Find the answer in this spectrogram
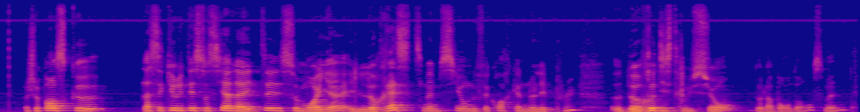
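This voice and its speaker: A woman's dark, mellow tone shows ordinary pitch variation and big swings in loudness. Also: medium pitch for a woman, moderate pace. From Belgium, Liège. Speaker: conference moderator and trade unionist. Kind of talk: panel discussion at a conference. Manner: hesitant, many fillers.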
